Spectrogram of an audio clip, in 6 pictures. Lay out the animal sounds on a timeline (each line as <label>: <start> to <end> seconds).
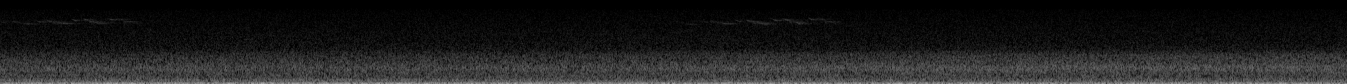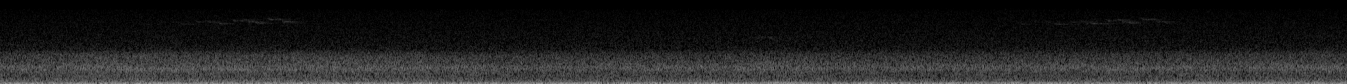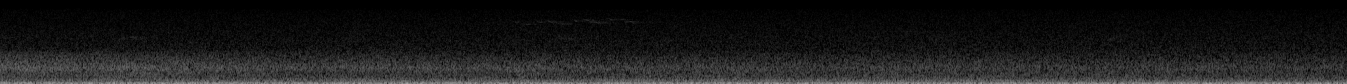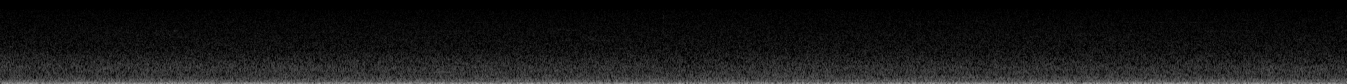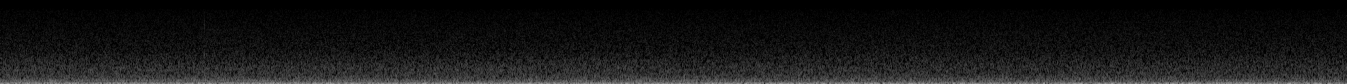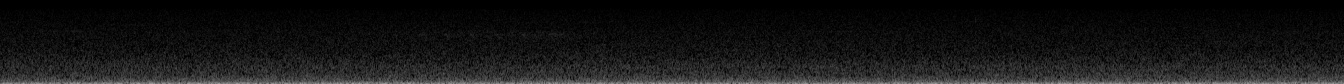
Blackburnian Warbler (Setophaga fusca): 0.0 to 1.5 seconds
Blackburnian Warbler (Setophaga fusca): 7.1 to 8.5 seconds
Blackburnian Warbler (Setophaga fusca): 15.3 to 16.6 seconds
Blackburnian Warbler (Setophaga fusca): 24.3 to 25.3 seconds
Blackburnian Warbler (Setophaga fusca): 32.0 to 33.4 seconds
Ovenbird (Seiurus aurocapilla): 71.5 to 73.1 seconds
